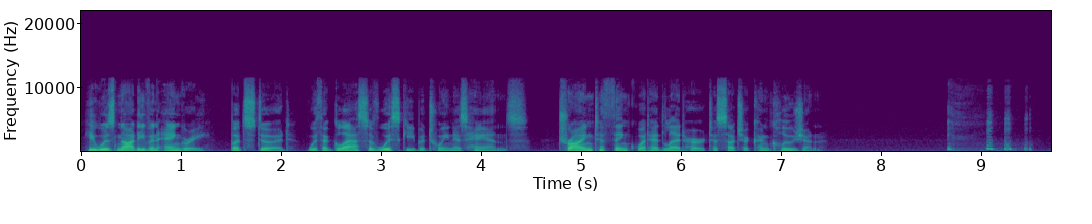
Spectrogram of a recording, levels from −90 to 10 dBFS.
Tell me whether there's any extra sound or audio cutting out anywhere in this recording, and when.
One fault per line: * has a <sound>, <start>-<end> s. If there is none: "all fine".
* has a laugh, 8.7-9.5 s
